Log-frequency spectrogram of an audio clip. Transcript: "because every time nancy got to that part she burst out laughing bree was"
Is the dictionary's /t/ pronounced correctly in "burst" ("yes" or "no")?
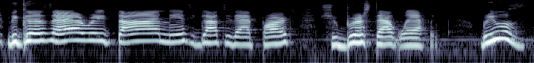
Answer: yes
